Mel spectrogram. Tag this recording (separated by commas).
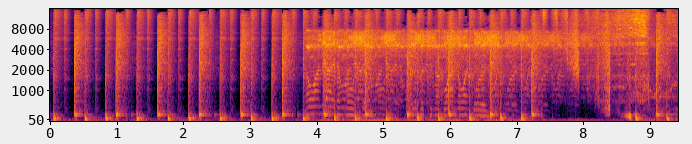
Music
